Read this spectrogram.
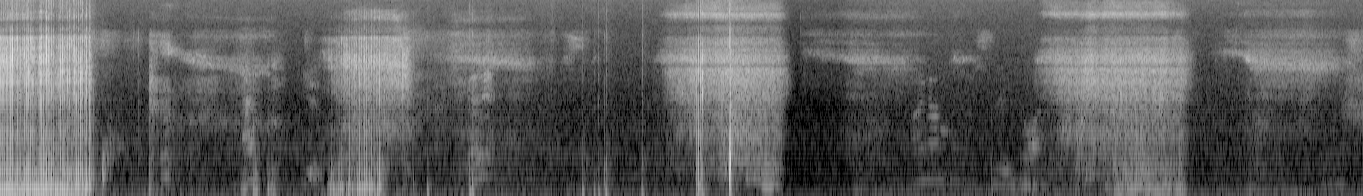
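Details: Irregular noisy sleep breathing with rattling, snorting pulses and quiet gaps between, a second recording of the same snorer; snoring.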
